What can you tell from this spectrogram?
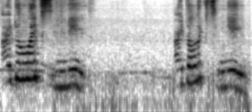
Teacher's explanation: This is fall intonation because I'm sure of it.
